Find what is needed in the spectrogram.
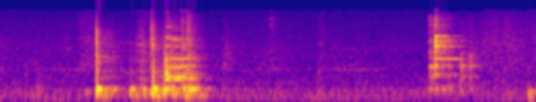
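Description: Kitchenware clinking and knocking at a mixing bowl on the counter: a sharp knock under a second in, a quick run of ringing clinks just after, and one more ringing knock a little after three seconds.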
